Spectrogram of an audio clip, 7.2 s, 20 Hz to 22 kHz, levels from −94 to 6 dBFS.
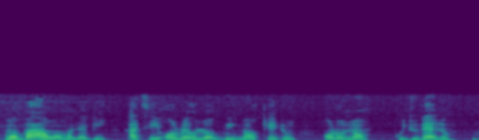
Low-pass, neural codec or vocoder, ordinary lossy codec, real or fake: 7.2 kHz; none; AAC, 32 kbps; real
